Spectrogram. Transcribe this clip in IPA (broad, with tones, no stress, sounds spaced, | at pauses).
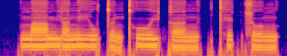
m aː˨˧ m j ɐ˨˧ n iː˨ w t̪ ɵ˨˩ n t̪ʰ uː˧ j k ɐ˨ n | t̪ʰ ɪ˨˥ k̚ s ʊ˨ ŋ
